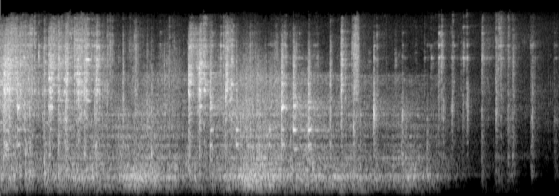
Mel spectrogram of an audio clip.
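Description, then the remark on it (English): A rock pile collapsing into rubble: a loud, sustained rumbling crash full of dense clattering for several seconds, then thinning into scattered, separate knocks of falling pieces that trail off. “Here, let me help you out of that pile of rubble.”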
